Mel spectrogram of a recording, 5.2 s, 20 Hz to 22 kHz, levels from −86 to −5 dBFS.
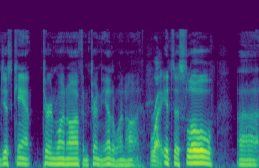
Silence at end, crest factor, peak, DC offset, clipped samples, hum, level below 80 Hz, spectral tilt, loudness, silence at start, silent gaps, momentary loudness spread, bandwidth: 0 s; 16 dB; -4 dBFS; under 0.1%; under 0.1%; none; -50 dBFS; -7.5 dB/octave; -20 LUFS; 0 s; none; 14 LU; 11 kHz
